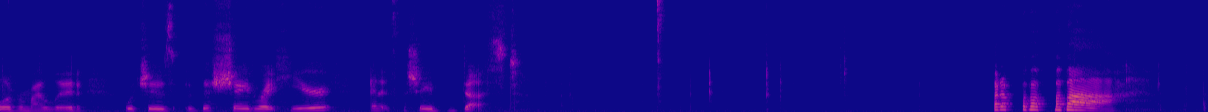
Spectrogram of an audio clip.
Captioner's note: clears throat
